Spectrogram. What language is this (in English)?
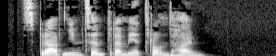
Czech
